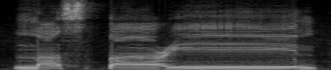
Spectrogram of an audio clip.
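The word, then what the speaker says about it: نستعين: ভাবে শিখবো এরপরে নাস্তা নাস্তা সিনটা চিকন করে আইনটা উচ্চারণের সময় গলার মধ্যে চাপ দিয়ে পড়লে আইনটা সহি উচ্চারণ হয় তাহলে নাস্তা এবার এখান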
